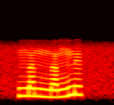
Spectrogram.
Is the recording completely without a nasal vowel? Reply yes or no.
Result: yes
